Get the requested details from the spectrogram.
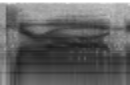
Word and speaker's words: Kieran: Kieran, yes. Kier and then on, like you're switching something on.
